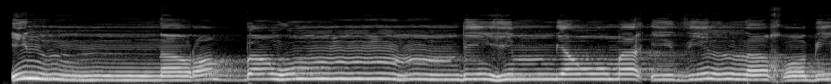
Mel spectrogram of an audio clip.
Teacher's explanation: R mati karena wakaf yang didahului kasrah maka kita baca atau tipis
